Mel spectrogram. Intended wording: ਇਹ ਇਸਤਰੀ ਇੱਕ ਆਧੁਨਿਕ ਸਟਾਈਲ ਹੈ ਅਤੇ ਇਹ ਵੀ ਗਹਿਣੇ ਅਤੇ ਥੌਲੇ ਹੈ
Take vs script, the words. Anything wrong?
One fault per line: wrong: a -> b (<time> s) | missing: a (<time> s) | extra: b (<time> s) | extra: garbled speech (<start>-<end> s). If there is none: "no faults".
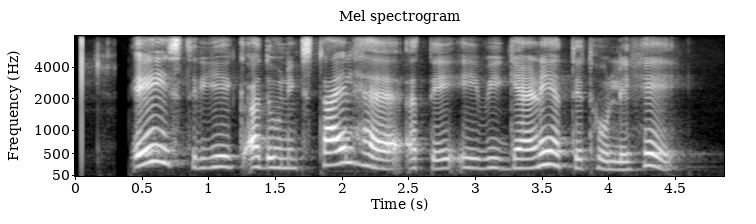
no faults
